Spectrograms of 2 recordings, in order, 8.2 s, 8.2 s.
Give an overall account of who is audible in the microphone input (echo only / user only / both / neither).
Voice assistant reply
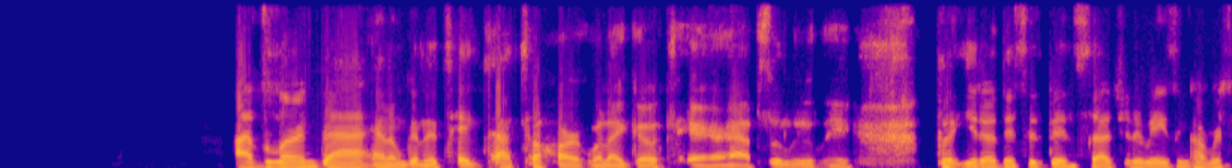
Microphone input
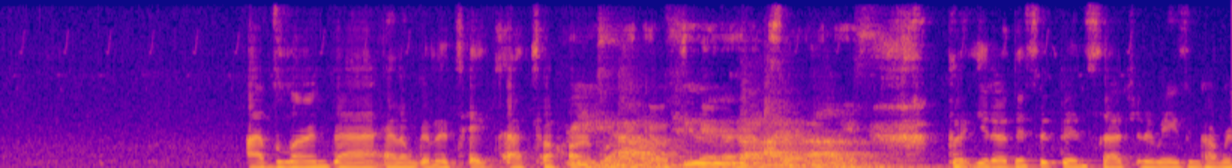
both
